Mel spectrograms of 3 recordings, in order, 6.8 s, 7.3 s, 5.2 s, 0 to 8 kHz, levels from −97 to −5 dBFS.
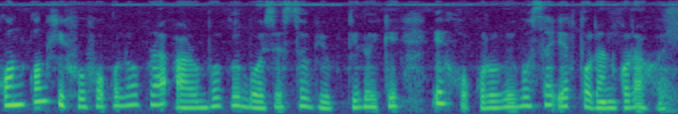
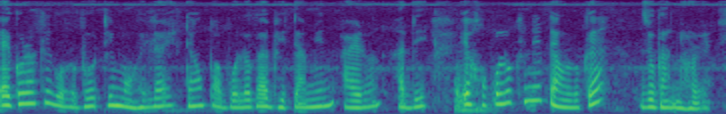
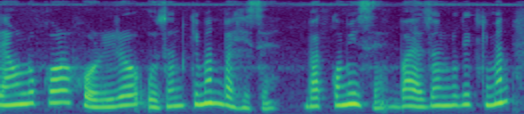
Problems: none marked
